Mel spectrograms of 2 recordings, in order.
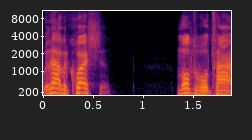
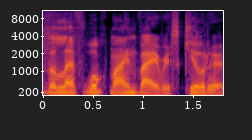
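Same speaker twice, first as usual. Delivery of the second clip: ordinary talk, nothing marked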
